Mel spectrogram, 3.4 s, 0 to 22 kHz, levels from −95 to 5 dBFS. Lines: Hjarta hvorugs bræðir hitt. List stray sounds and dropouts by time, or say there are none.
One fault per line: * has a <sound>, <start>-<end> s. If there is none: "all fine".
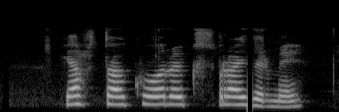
* has a dropout, 2.5-2.5 s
